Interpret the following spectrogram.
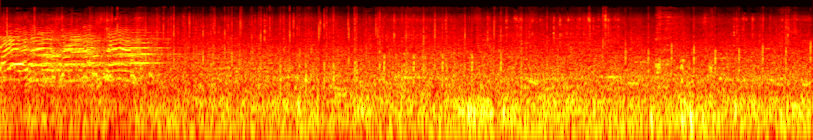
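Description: Several voices calling out loudly together for about a second and a half. Then the general noise of people on an open plaza follows, with scattered footsteps and short voices.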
